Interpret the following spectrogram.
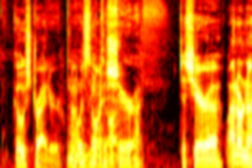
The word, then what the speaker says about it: Teixeira: There's a major league pitcher named Teixeira, and it's spelled the same, and I'm always like, that's gotta be it, right? Yeah, it's Teixeira.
